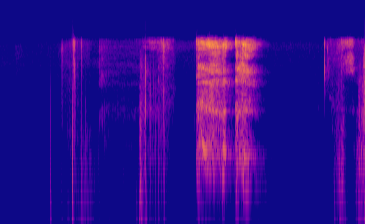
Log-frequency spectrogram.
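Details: Coughing from a sick child with a sore throat while playing a video game: several short coughs and throat clearing in a quiet room.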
